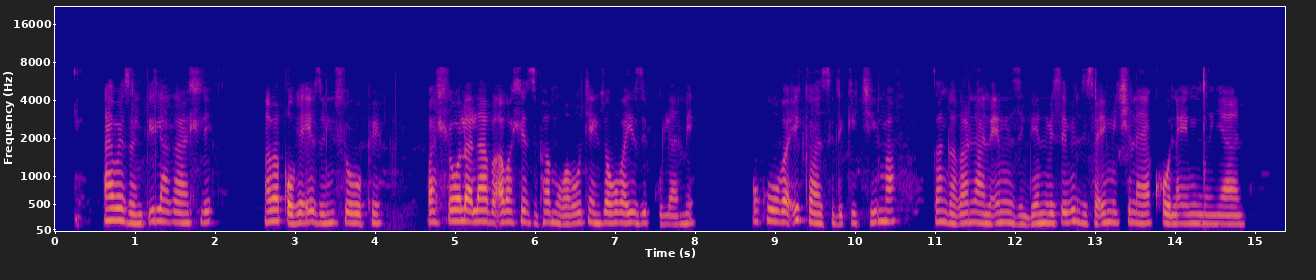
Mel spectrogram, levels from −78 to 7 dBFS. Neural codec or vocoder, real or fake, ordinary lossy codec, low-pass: codec, 16 kHz, 4 kbps, X-Codec, HuBERT features, trained on balanced general audio; fake; MP3, 48 kbps; 7.2 kHz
